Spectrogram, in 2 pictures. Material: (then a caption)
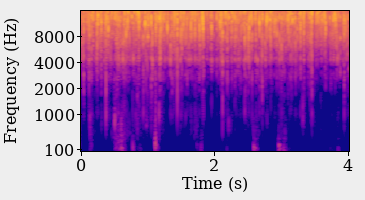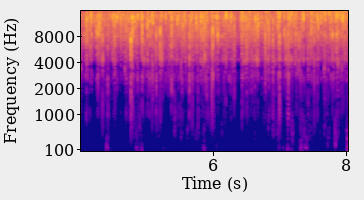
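Hydrogel. A paper straw is pushed down into a clear plastic cup full of multicolored water gel beads, crushing and squishing them. The result is a quiet, continuous stream of bright, crackly crunching and wet popping, with occasional soft low thumps as the straw presses deeper.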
